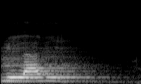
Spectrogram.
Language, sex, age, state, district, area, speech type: Maithili, male, 18-30, Bihar, Samastipur, urban, read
